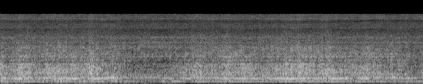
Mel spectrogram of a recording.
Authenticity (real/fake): fake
